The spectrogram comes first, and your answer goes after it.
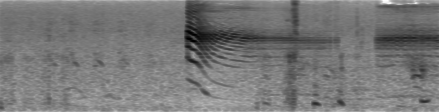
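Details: Lone sika deer in Nara, Japan, giving a sudden loud scream: a harsh, tonal cry with many stacked harmonics that slides downward, then a sustained high shriek, with people's voices and laughter-like sounds around it.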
